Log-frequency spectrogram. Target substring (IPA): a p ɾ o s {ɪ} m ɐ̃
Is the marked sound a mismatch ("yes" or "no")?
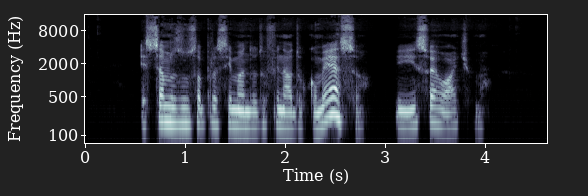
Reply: yes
